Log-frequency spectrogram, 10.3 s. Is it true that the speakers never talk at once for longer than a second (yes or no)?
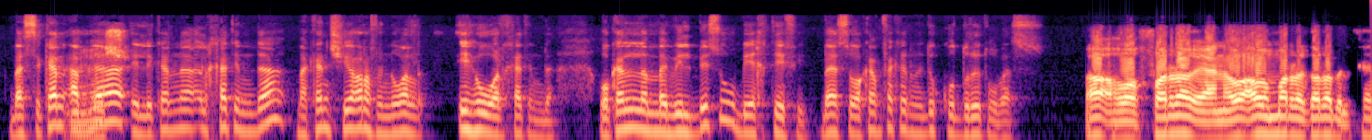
yes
